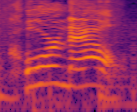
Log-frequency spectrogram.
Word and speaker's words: Cornell: It's pronounced Cornell.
